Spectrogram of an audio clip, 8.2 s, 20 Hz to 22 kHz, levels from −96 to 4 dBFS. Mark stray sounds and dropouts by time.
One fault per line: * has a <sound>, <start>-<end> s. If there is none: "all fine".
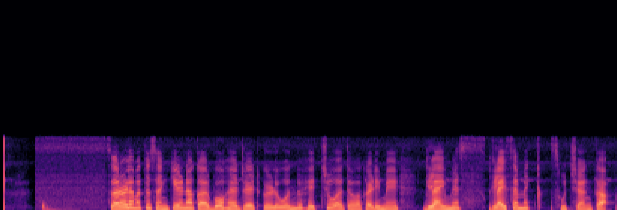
* has a thud, 0.6-1.1 s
